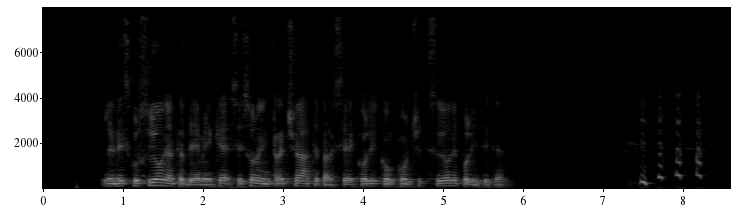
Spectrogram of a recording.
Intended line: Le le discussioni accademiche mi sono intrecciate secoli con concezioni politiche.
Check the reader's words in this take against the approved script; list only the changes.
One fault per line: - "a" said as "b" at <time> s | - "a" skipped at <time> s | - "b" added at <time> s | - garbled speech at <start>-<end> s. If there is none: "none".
- "le" skipped at 0.9 s
- "mi" said as "si" at 2.3 s
- "per" added at 3.5 s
